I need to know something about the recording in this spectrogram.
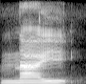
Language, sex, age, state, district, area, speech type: Kannada, male, 18-30, Karnataka, Bidar, urban, read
